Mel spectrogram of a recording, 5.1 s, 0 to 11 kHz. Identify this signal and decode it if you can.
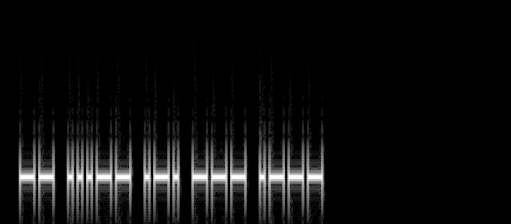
Morse code, heard as a keyed tone, about 25 wpm, 700 Hz. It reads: M3ROJ
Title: DXCC-100 Call Signs - 5 Characters - 25wpm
